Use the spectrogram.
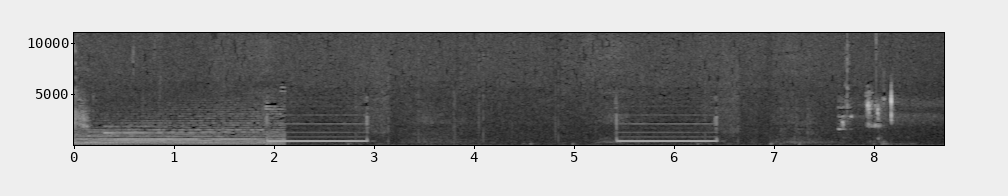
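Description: A telephone ringback tone while calling a random phone number: two steady, buzzy one-second tones separated by a long pause, clear as if heard through the handset, with faint background noise between them.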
